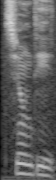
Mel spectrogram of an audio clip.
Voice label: "xiong1di4", Chinese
